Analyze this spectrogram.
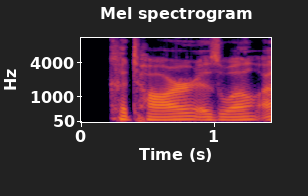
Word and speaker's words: Qatar: But that's not even yours isn't even close to how it's actually pronounced cuz it's actually like a G. It's pronounced with like a G. Kather.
